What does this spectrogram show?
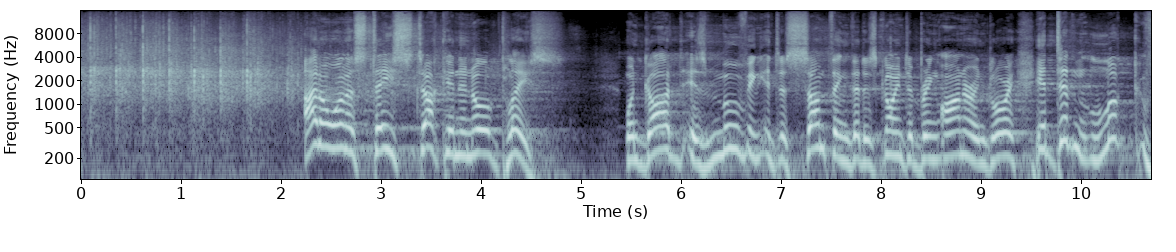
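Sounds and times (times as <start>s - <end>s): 
audience clapping in rhythm: 0.0s - 3.8s
speech: 2.2s - 4.8s, 5.4s - 10.6s.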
